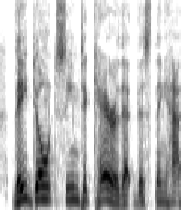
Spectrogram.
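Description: A man is heard on a very clean recording with a silent background and a dry, close sound with no echo. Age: 50s. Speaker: podcast host and former pastor. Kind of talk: casual interview. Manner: halting, many fillers.

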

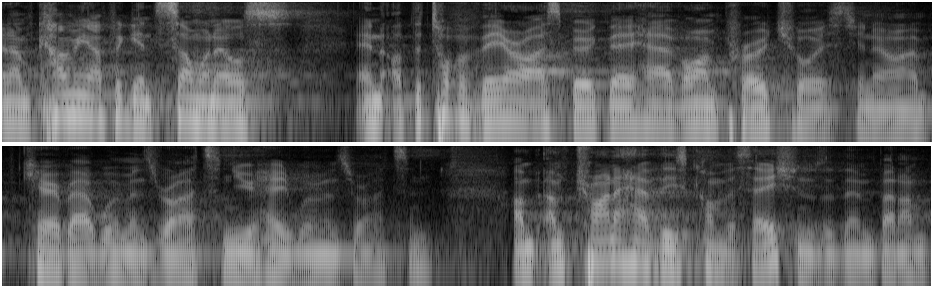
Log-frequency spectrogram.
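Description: Room echo is audible as a man with an Australian accent and a medium pitch talks at a very fast pace with hardly any pauses. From Australia, Penrith, Sydney. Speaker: university student and pro-life activist. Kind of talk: interview on stage.

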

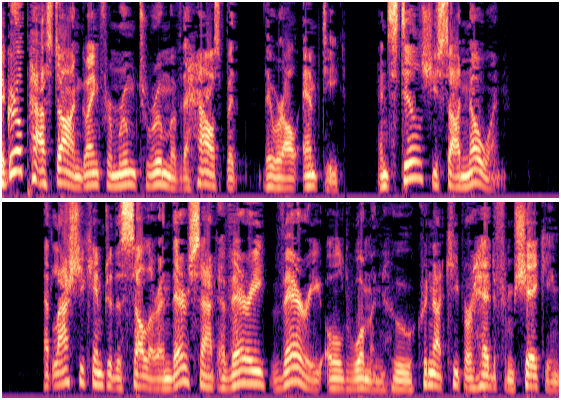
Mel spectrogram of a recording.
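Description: Here a man talks at a fairly quick pace. His pitch moves in very wide swings. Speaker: audiobook narrator. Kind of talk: fairy-tale audiobook reading, scripted narration. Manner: storyteller's measured pace, dramatic and suspenseful.

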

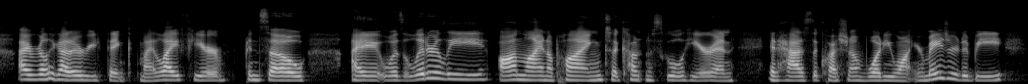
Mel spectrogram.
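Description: A woman with an American accent, a bright, sharp tone, medium pitch, fairly even intonation and moderate pace, on a very clean recording with a silent background. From US Midwest, northeastern South Dakota. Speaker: graduate student and small business owner. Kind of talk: casual interview.

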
